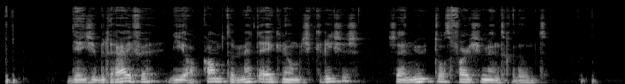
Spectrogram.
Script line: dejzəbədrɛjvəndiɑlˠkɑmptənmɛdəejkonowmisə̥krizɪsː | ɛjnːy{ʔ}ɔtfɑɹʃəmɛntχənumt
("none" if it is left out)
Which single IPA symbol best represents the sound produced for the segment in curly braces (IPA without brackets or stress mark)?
t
